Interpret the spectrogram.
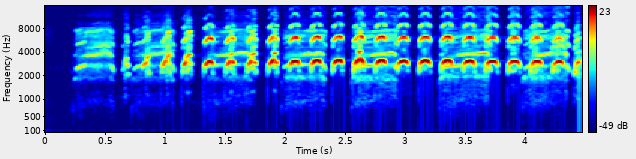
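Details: Osprey at its nest near Charlo, Montana, on a nest cam during an evening in late August 2018: a fast series of clear, arched whistled chirps, nearly three per second, with some harsher raspy notes mixed in at first.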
